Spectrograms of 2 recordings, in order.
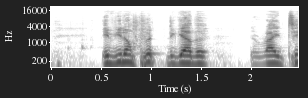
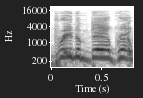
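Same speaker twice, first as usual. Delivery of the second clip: aunt barking an order, louder and higher; mock bossy aunt; 7 semitones higher, 6 dB louder than usual. Aunt to the kids, a mock bossy order. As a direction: play the aunt ordering the crabs cooked. Aunt voiced in retold story.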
